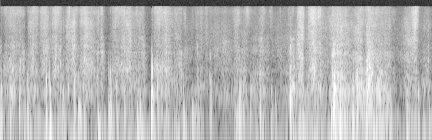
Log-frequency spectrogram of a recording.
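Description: A red plaid fleece-lined slipper with a black rubber sole is held sideways while fingertips rub and scratch along the sole and side. The result is a steady, soft, dull scratching texture broken by a few sparse, muted taps.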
